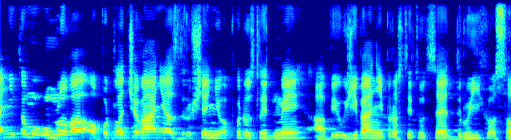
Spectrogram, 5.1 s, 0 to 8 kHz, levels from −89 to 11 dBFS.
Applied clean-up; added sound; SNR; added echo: classical method log-MMSE.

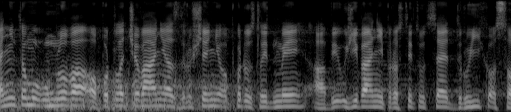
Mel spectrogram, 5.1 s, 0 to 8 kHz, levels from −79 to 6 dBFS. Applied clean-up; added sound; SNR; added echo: none; Fire; 15 dB; none.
